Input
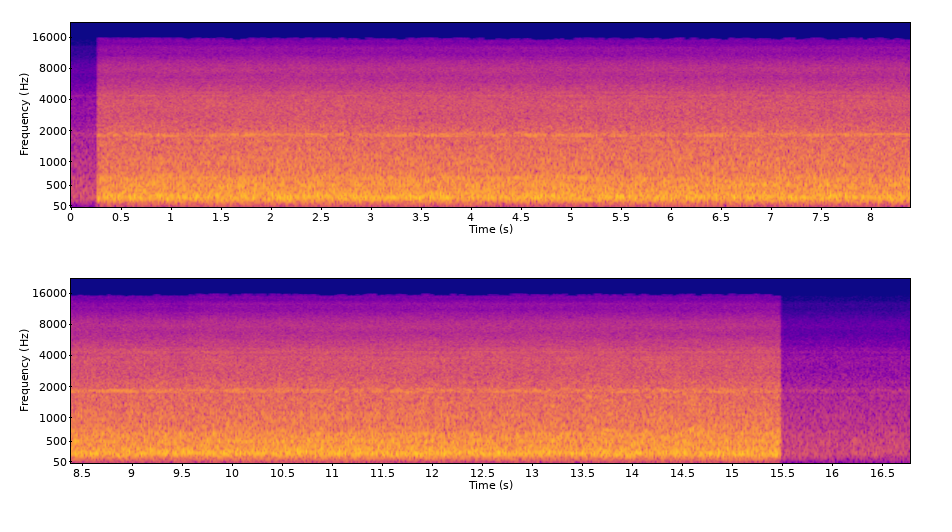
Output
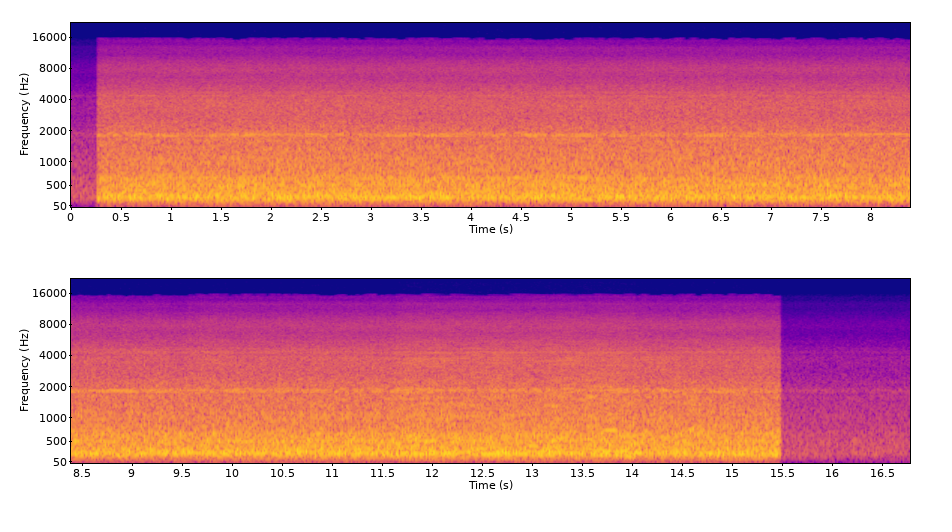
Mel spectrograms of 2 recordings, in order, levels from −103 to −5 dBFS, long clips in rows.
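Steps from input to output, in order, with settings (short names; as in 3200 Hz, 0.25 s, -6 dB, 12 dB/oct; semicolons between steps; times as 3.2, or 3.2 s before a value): 11.61–14.05 flutter echo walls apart 6.1 m, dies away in 0.42 s; gain +3.5 dB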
